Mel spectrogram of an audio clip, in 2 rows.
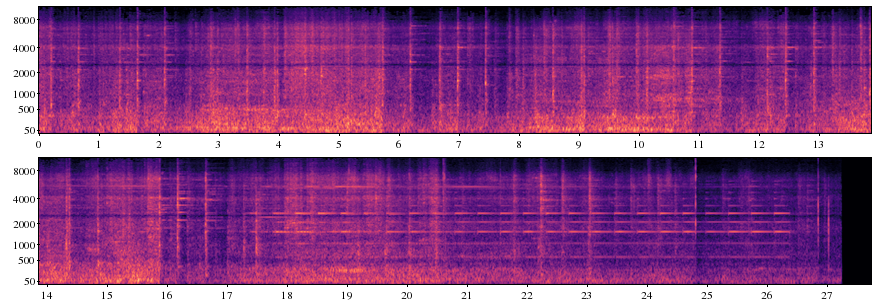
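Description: Freight cars rolling past at low speed, their wheels rumbling and clicking over the rail joints. About 16 s in, the rumble eases as the last cars move away, and a steady high ringing tone holds until the sound cuts off just before the end.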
